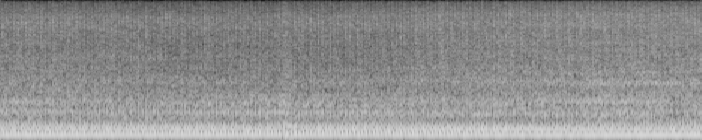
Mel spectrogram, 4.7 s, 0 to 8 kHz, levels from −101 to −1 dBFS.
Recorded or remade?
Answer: recorded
